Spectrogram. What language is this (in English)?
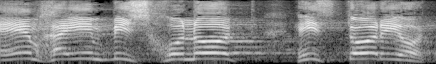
Hebrew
